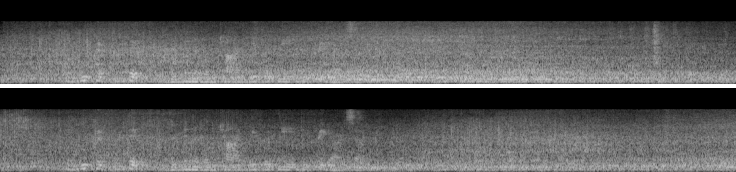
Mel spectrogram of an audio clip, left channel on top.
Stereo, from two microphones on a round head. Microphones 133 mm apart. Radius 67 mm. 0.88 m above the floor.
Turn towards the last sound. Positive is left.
turn(degrees=-5)  # may be behind; listen again after turning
